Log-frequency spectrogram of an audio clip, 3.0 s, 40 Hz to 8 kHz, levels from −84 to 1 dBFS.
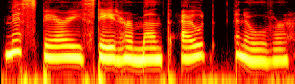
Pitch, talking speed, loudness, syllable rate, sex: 210 Hz, 160 wpm, -15 LUFS, 4.1 syllables/s, female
